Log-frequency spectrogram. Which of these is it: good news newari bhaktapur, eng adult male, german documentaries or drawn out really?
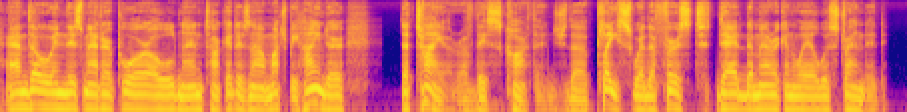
eng adult male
